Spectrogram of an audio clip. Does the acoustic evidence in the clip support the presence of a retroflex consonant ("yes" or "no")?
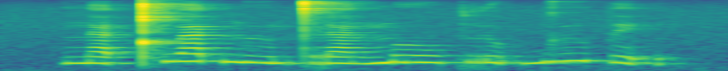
no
